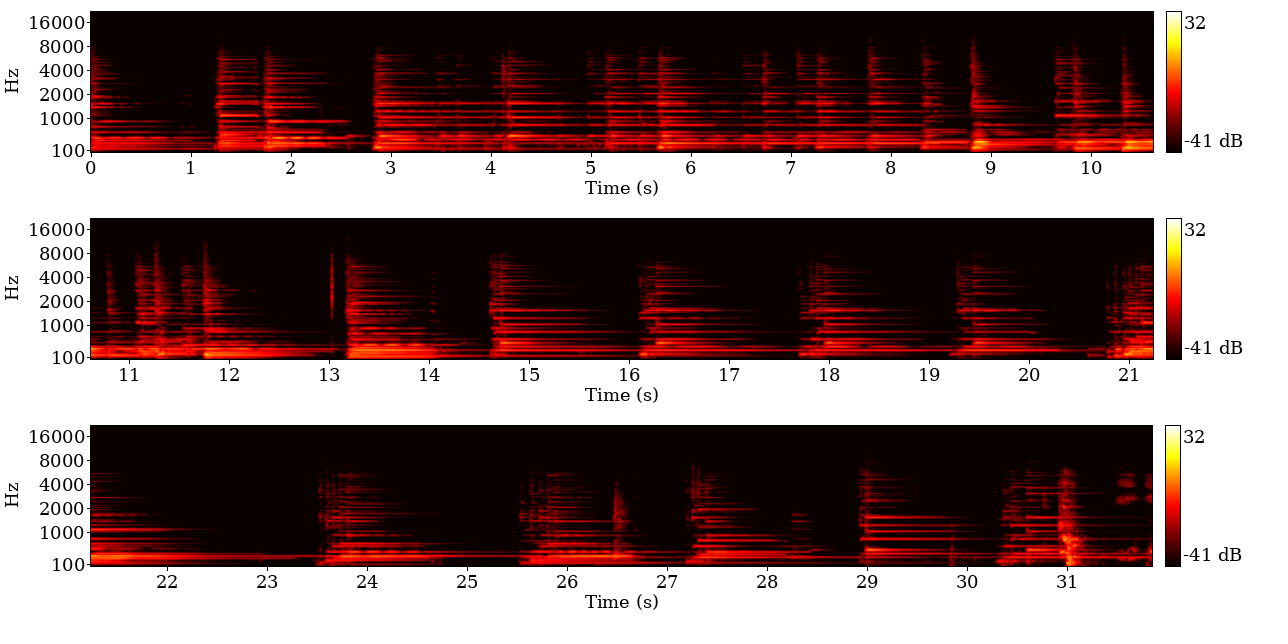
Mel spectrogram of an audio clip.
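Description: Acoustic guitar strumming chords, busy and rhythmic at first, then slower strums about once a second, each left to ring.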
